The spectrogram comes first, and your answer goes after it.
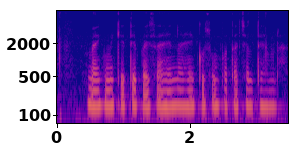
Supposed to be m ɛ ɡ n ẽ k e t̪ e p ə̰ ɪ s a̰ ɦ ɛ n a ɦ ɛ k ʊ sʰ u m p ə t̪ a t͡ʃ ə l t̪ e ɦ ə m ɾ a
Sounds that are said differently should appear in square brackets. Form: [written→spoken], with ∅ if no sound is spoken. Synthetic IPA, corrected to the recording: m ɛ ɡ [n→m] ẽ k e t̪ e p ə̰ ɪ s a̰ ɦ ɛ n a ɦ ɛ k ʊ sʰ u m p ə t̪ a t͡ʃ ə l t̪ e ɦ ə m ɾ a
